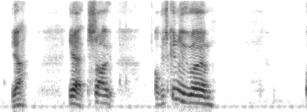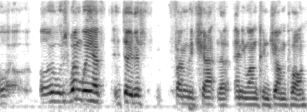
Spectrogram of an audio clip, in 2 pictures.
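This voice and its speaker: A man's fairly high voice with lively intonation, a fairly slow pace, and long, frequent pauses. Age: 50s. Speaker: livestream host. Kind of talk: casual chat. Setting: video call.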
